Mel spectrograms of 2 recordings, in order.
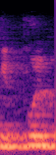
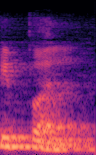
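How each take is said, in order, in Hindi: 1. दूसरे अक्षर में पूरा 'oo' स्वर है। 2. दूसरे अक्षर में छोटा, हल्का स्वर है।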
